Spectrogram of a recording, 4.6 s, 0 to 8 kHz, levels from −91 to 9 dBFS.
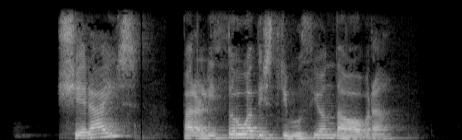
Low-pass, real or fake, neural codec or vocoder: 7.2 kHz; real; none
